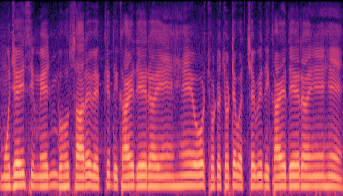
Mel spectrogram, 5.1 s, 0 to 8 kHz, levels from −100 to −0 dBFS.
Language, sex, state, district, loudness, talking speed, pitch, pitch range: Hindi, male, Uttar Pradesh, Varanasi, -16 LUFS, 220 wpm, 155 Hz, 150-160 Hz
